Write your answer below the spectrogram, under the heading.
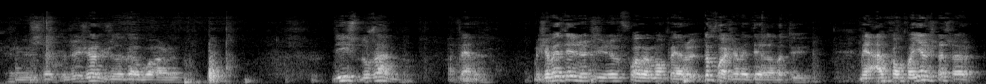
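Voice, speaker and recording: Noticeable background noise and audible room echo around a man's fairly high, lively voice, at a fairly quick pace broken by long, frequent pauses. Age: 80s+. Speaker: elderly villager. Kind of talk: casual chat. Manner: halting.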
